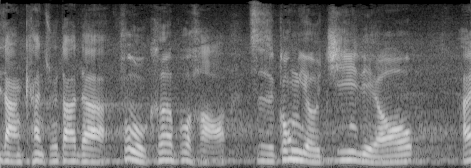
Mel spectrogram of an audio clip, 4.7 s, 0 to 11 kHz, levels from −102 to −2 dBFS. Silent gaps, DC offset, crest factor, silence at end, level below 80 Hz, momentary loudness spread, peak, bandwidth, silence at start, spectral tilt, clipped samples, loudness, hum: none; under 0.1%; 18 dB; 0 s; -68 dBFS; 8 LU; -6 dBFS; 11 kHz; 0 s; -5.5 dB/octave; under 0.1%; -25 LUFS; none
